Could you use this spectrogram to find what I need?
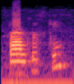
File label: "French" Macedonian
